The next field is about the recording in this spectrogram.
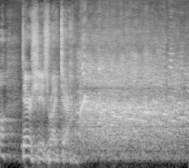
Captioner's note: audience laughing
